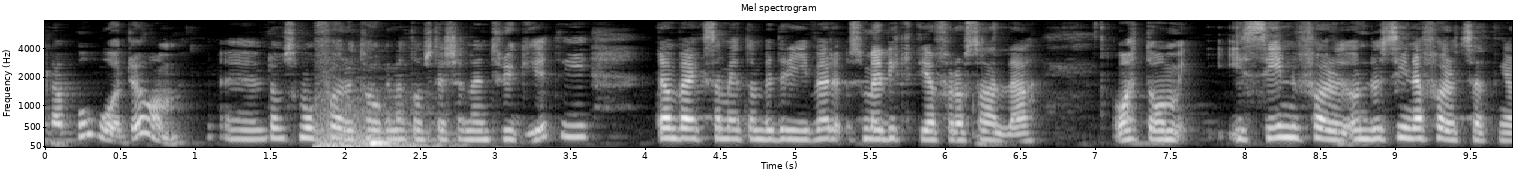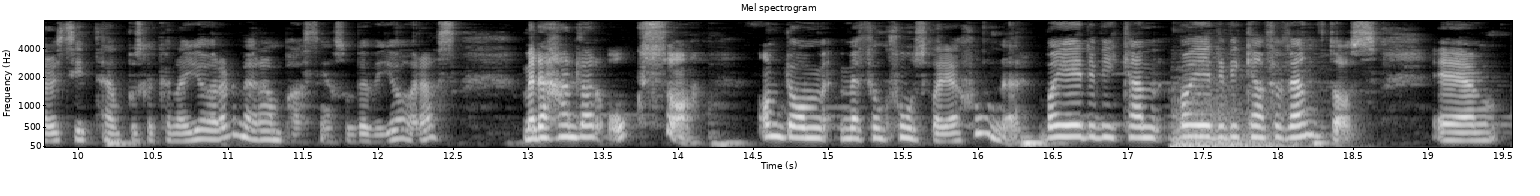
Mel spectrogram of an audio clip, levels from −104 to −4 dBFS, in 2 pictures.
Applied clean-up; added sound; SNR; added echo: classical method WPE with log-MMSE.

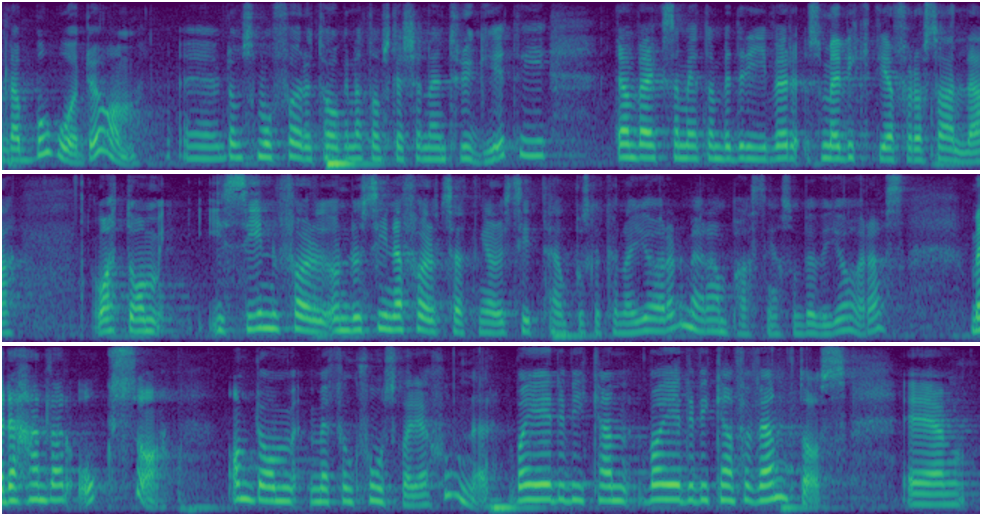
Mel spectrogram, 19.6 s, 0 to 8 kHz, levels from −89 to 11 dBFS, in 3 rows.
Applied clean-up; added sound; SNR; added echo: none; none; none; none.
